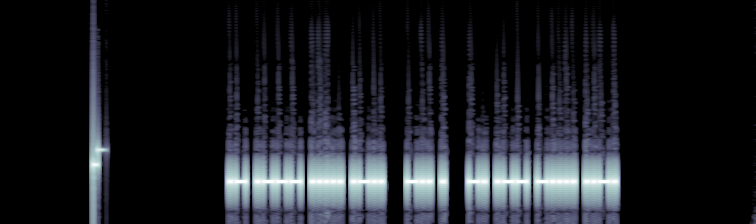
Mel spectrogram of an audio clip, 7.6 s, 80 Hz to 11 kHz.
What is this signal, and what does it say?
Morse code, heard as a keyed tone, about 36 wpm, 700 Hz. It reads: AJ5L DE NW6F
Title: USA Callsign DE Callsign - 4 Characters - 35wpm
